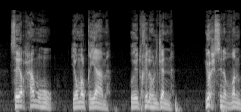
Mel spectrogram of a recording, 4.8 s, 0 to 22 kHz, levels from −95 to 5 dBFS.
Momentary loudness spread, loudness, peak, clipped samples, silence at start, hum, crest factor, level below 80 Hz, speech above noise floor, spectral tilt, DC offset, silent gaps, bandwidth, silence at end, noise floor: 14 LU; -20 LUFS; -4 dBFS; under 0.1%; 0.2 s; none; 16 dB; -44 dBFS; 32 dB; -4.5 dB/octave; under 0.1%; none; 16 kHz; 0 s; -50 dBFS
